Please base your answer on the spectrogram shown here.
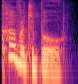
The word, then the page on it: covetable: British English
